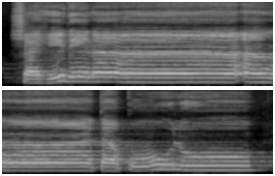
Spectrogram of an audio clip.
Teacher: شہدنا ان تقولو، شہدنا دال میں قلقلہ ہو رہا ہے، نون میں جو مد ہے یہ مد منفصل ہے، پیچھے پڑھ چکے ہیں، نون میں اخفا ہوگا. قو اور لو دونوں میں واو مدہ ہے، ایک الف کے برابر کھینچیں گے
